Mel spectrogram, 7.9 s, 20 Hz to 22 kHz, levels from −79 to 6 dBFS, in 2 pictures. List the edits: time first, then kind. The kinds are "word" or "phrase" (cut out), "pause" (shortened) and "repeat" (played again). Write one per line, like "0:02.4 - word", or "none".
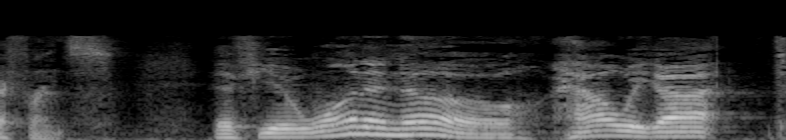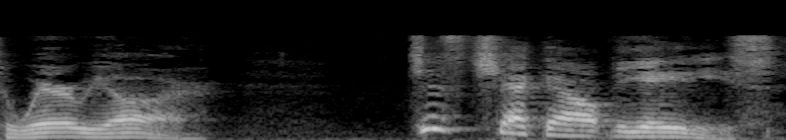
none

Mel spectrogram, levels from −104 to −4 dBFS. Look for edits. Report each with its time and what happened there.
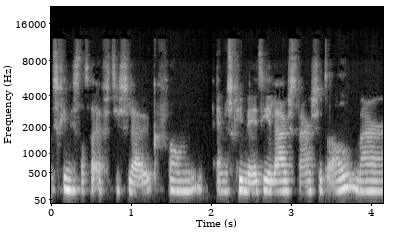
0:02.0 - pause

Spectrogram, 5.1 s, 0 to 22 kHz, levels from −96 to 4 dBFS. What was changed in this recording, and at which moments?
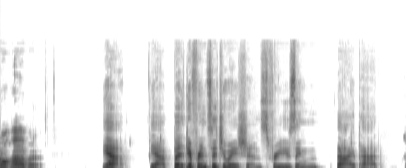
0:02.3 - word
0:04.1 - word

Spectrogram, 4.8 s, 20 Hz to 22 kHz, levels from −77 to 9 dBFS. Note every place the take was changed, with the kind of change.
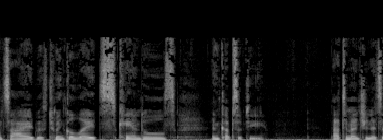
0:01.4 - word

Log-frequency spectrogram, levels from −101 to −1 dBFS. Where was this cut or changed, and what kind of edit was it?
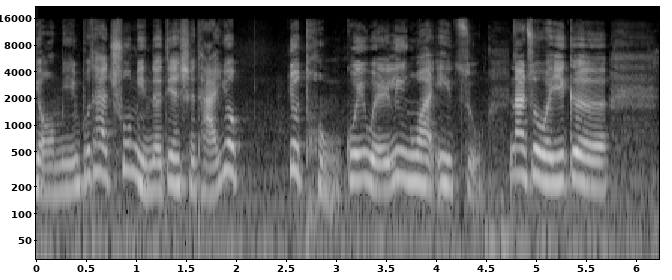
0:04.9 - word

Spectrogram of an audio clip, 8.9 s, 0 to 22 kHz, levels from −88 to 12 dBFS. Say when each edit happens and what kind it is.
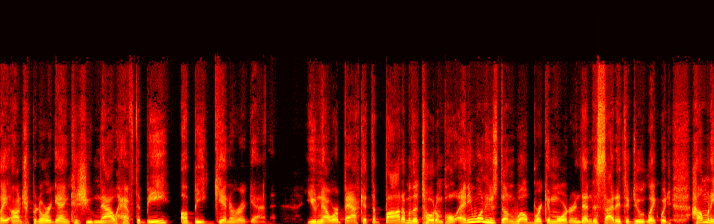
0:02.2 - pause
0:07.9 - word

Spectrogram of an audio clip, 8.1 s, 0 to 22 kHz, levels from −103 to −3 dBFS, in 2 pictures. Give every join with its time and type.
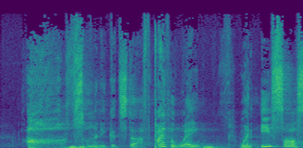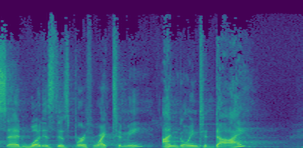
0:03.1 - pause
0:06.1 - pause

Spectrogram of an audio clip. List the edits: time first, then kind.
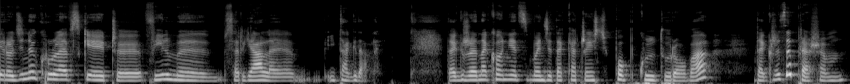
none

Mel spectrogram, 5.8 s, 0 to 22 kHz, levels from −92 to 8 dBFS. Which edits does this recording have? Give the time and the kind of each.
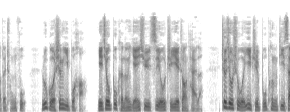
none

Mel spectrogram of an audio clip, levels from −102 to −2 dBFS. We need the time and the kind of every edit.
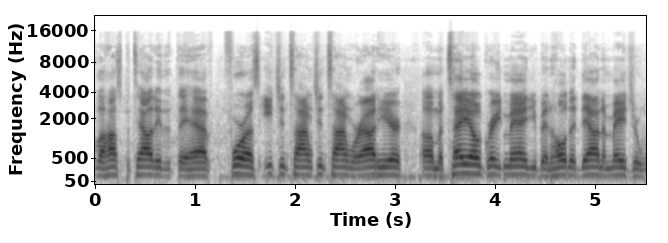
0:01.2 - pause
0:02.2 - repeat
0:04.1 - word

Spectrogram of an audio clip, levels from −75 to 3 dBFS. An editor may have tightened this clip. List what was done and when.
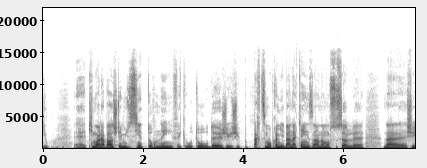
none

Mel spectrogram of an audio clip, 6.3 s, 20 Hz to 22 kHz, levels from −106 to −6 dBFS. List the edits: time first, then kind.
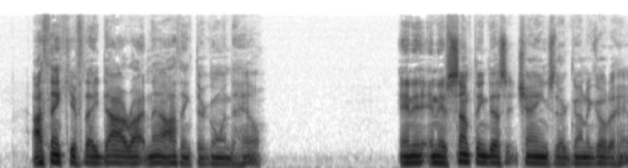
none

